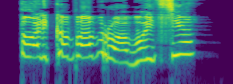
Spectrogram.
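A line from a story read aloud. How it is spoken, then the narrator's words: Laughing lizard. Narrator (Russian): рассмеялась ящерица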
